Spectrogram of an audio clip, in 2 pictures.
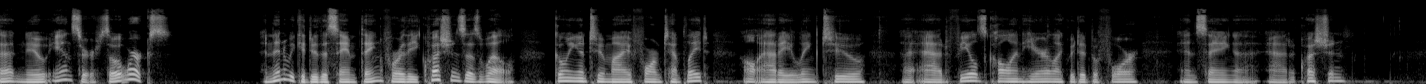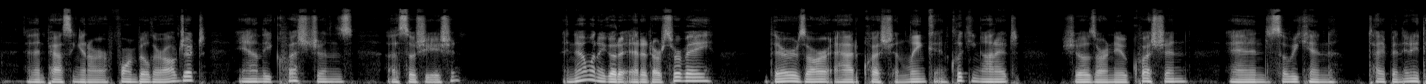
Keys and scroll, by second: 7.2 ctrl+shift+>, 18.7 super+s.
